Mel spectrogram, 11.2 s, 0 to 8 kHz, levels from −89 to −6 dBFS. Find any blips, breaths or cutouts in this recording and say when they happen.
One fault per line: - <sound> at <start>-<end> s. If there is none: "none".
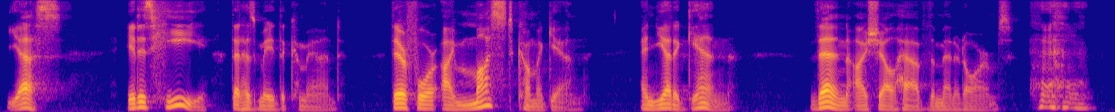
- laugh at 10.3-11.0 s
